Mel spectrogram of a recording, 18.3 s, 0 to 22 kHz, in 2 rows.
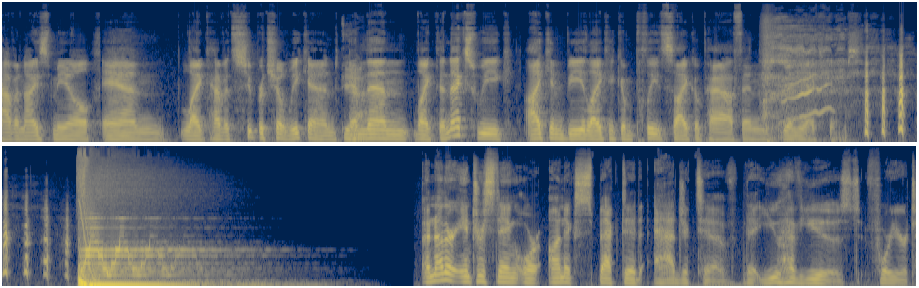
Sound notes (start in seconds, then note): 7.6 laughing; 9.9 sharp tone echoing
